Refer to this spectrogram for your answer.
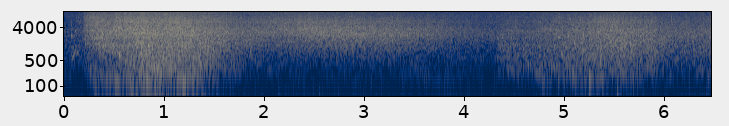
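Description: Ocean waves roll in and wash out at the seaside, a broad hissing surge that swells, eases, then builds again in a steady, fairly loud wash with no voices.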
